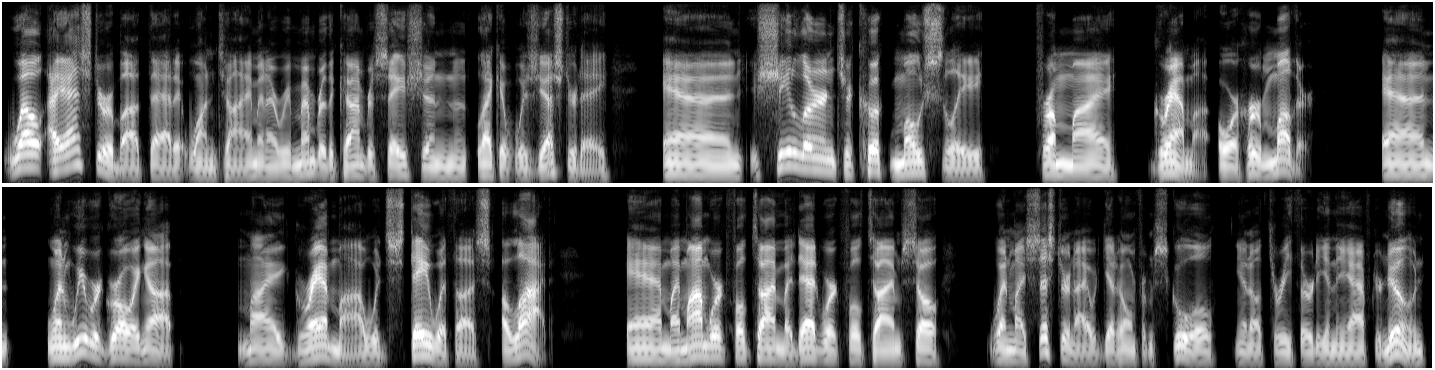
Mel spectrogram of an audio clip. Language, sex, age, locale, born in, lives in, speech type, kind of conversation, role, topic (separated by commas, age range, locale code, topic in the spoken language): English, male, 65-69, en-US, United States, United States, conversation, unstructured, none, What comfort meal makes you feel at home, and what memories make it meaningful to you?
